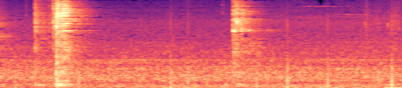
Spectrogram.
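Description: A spoon stirs soaked sabudana with boiling water and salt in a metal vessel, giving two distinct metallic clinks against the vessel over a quiet background.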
